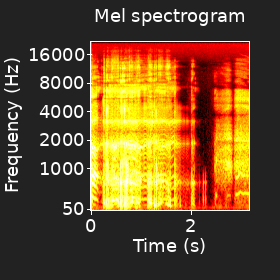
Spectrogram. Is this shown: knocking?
no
